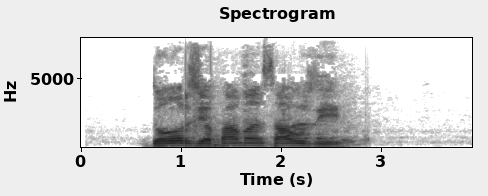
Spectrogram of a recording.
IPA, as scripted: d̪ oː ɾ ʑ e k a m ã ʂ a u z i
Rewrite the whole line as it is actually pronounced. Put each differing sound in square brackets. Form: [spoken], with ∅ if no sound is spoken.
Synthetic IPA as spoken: d̪ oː ɾ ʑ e [p] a m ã [s] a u z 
